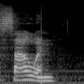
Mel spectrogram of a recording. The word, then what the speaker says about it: Samhain: I know everyone, it, it, it looks like it's pronounced Samhain, but it's not. It's Gaelic.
